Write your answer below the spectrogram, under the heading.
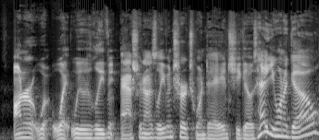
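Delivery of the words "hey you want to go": mock light, half-kidding, pitched-up questioning tone. Leaving church, speaker retells a woman's question, imitating her asking jokingly. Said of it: "And kind of jokingly".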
